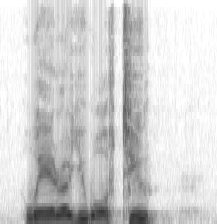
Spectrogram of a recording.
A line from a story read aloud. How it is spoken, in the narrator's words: he shouted after him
